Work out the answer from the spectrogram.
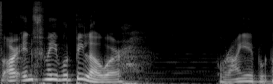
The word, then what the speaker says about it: Oranje: how do you know how to pronounce that? Because I'm Dutch. Oranje, why are you so angry?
